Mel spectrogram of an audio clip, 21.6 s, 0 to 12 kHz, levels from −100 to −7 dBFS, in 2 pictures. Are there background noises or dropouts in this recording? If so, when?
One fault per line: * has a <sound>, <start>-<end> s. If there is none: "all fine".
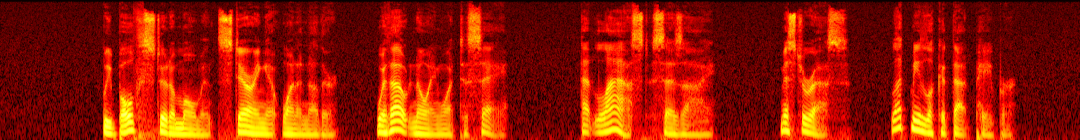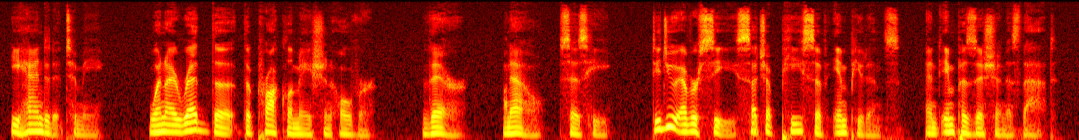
all fine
